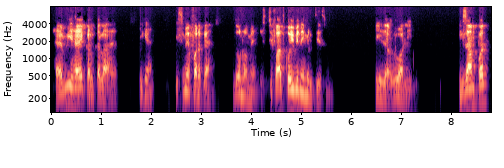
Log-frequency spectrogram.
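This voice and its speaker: A man's voice: medium pitch, creaky, slightly rough, no echo, muffled recording. A man teaching a Quran recitation class online, patiently repeating letter sounds and quizzing his students.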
